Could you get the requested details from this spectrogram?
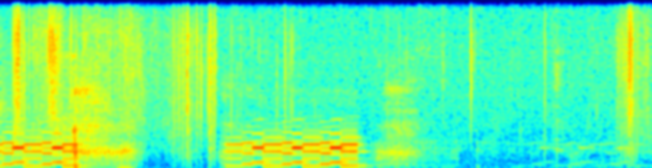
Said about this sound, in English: That was my phone ringing in my office. Sorry about that. If you heard that.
